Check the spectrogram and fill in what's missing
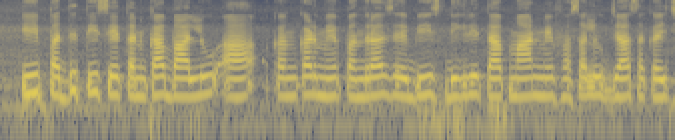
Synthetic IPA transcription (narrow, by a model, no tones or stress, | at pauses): iːpəd̪ʱːət̪iset̪ənkabaːlua | kə̃ŋkəɽmẽpə̃nd̪ɾəsebiːsɖɪɡɾit̪aːpmaːnmẽpʰəsəlʊp̚d͡ʒasəkət͡ʃʰ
